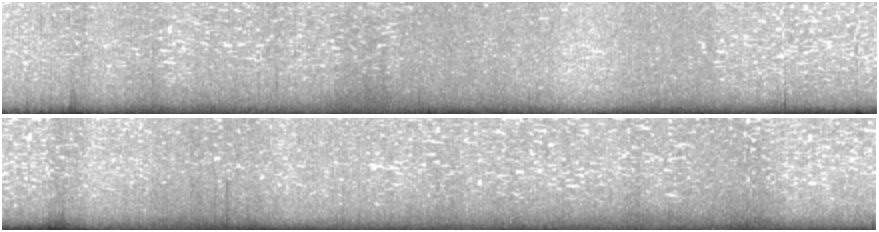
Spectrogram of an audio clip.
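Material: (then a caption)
Synthetic fur. Fingertips and nails of both hands dig into, rub and scratch a soft, fluffy grey-and-white synthetic fur windscreen over a microphone, like a head massage. The result is a continuous, muffled, deep rumbling rustle, almost entirely low in pitch and wind-like, with a few slightly louder scratchy swells along the way.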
